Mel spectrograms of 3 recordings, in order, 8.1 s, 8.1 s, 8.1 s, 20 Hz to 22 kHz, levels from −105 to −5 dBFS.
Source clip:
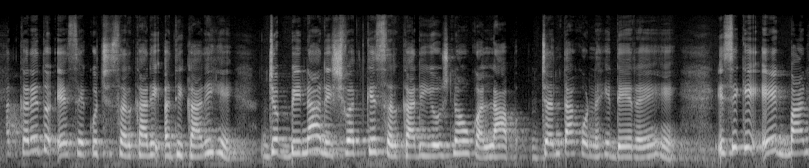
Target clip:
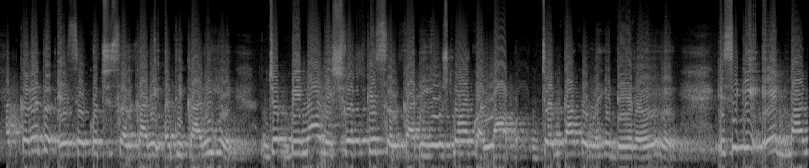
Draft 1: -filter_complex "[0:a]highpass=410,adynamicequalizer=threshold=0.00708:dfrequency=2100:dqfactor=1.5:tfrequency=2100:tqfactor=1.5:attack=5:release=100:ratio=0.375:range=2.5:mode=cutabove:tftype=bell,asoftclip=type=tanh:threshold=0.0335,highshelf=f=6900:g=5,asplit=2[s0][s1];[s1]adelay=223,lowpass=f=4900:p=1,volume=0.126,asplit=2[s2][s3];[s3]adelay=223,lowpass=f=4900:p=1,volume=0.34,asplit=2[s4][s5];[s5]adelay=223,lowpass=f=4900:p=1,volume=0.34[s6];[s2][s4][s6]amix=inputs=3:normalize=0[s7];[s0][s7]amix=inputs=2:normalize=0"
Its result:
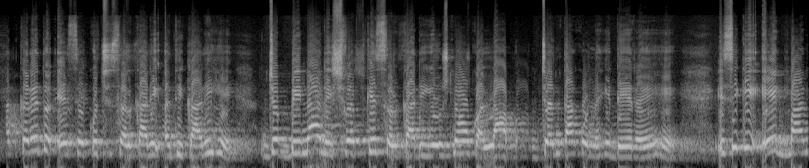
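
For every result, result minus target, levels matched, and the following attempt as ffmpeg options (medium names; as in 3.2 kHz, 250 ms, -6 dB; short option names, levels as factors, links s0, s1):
8 kHz band +4.0 dB; saturation: distortion -5 dB
-filter_complex "[0:a]highpass=410,adynamicequalizer=threshold=0.00708:dfrequency=2100:dqfactor=1.5:tfrequency=2100:tqfactor=1.5:attack=5:release=100:ratio=0.375:range=2.5:mode=cutabove:tftype=bell,asoftclip=type=tanh:threshold=0.0335,highshelf=f=6900:g=-6.5,asplit=2[s0][s1];[s1]adelay=223,lowpass=f=4900:p=1,volume=0.126,asplit=2[s2][s3];[s3]adelay=223,lowpass=f=4900:p=1,volume=0.34,asplit=2[s4][s5];[s5]adelay=223,lowpass=f=4900:p=1,volume=0.34[s6];[s2][s4][s6]amix=inputs=3:normalize=0[s7];[s0][s7]amix=inputs=2:normalize=0"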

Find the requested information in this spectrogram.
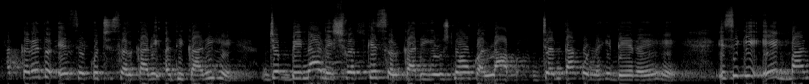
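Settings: saturation: distortion -5 dB
-filter_complex "[0:a]highpass=410,adynamicequalizer=threshold=0.00708:dfrequency=2100:dqfactor=1.5:tfrequency=2100:tqfactor=1.5:attack=5:release=100:ratio=0.375:range=2.5:mode=cutabove:tftype=bell,asoftclip=type=tanh:threshold=0.01,highshelf=f=6900:g=-6.5,asplit=2[s0][s1];[s1]adelay=223,lowpass=f=4900:p=1,volume=0.126,asplit=2[s2][s3];[s3]adelay=223,lowpass=f=4900:p=1,volume=0.34,asplit=2[s4][s5];[s5]adelay=223,lowpass=f=4900:p=1,volume=0.34[s6];[s2][s4][s6]amix=inputs=3:normalize=0[s7];[s0][s7]amix=inputs=2:normalize=0"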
